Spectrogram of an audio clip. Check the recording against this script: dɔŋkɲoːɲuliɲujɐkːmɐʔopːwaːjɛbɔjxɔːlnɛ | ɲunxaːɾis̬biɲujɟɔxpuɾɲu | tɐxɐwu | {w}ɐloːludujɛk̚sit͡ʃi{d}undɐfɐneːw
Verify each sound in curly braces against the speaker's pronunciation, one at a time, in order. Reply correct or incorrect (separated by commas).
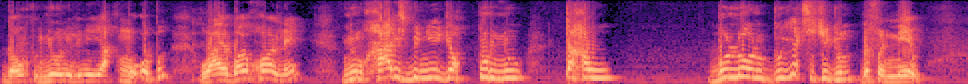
incorrect, incorrect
